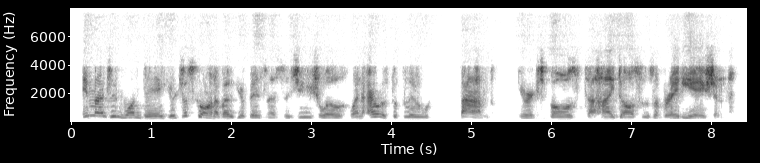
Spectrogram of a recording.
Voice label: Nokia 8.3 5G Voice Recognition, android call recordings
